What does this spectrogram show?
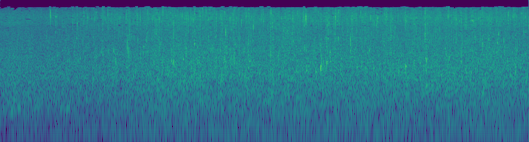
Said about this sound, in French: La rivière, la crue, laisse leur marque donc.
